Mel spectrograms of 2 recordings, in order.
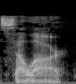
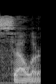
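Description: First: The last syllable sounds like a full 'ar'. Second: The last syllable is a weak 'er' sound. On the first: The speaker calls it wrong. "not cellar" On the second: The speaker calls it right. "but it's pronounced cellar"

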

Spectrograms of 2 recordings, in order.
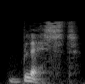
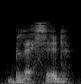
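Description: First: The word is said as one syllable. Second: The word is said as two syllables. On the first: This is the usual modern way to say it. "In modern English, we would normally say blessed" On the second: This is the older, religious way to say it. "rather than blessed"

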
